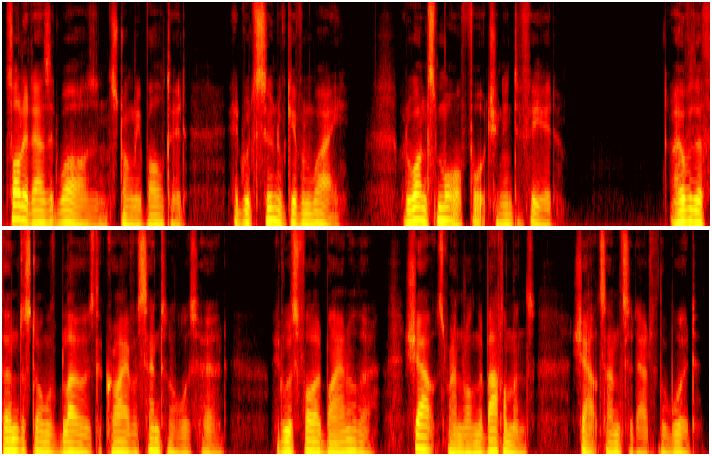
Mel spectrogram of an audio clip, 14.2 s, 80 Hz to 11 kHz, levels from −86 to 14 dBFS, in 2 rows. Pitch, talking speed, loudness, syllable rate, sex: 110 Hz, 195 wpm, -20 LUFS, 6.3 syllables/s, male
